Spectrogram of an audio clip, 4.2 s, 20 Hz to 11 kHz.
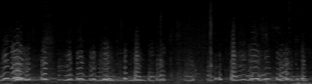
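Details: Tundra swans filmed on 26 February 2012: rapid, overlapping honks and bugling notes from several birds, each call short and nasal with strong harmonics, in quick succession.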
